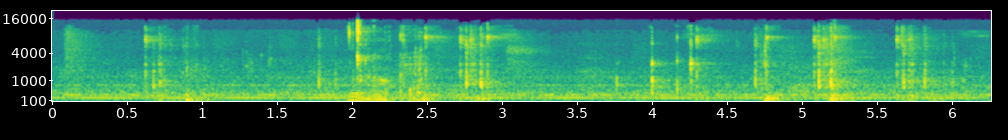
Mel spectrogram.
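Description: Computer keyboard and mouse clicks, about a dozen short clicks at uneven intervals, over a faint steady hum.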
